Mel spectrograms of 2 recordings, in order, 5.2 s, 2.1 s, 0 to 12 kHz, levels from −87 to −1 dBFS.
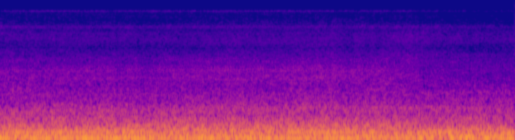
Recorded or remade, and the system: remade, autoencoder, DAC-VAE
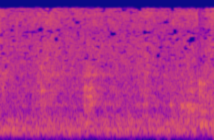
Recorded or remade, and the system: recorded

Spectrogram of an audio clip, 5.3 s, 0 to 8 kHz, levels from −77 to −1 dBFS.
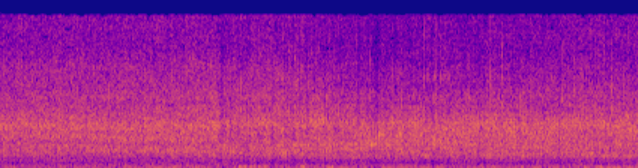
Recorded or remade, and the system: recorded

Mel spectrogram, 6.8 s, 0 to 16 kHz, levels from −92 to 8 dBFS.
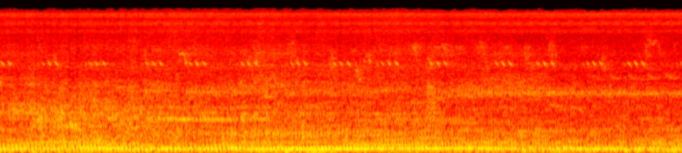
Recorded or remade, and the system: recorded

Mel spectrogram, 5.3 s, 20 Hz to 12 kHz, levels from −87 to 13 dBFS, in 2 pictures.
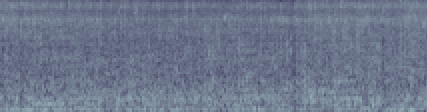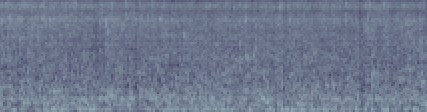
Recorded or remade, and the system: recorded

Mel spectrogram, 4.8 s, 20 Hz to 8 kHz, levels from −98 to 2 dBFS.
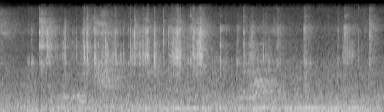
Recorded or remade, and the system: recorded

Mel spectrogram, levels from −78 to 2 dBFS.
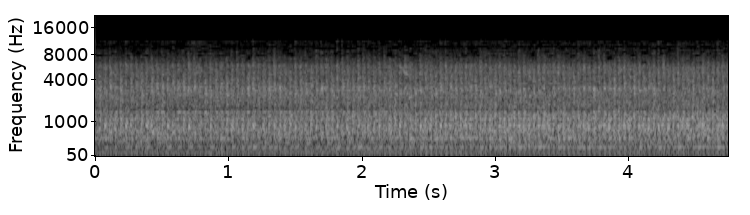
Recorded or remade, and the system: remade, vocoder, BigVGAN v2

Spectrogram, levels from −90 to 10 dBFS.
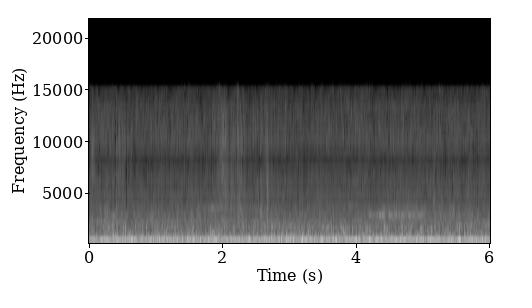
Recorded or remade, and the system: remade, vocoder, BigVGAN v2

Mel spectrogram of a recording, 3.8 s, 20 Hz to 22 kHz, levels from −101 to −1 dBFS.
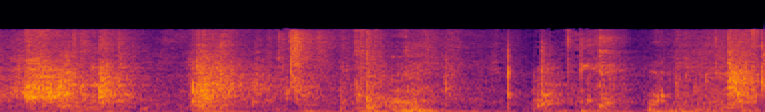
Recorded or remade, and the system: remade, vocoder, Vocos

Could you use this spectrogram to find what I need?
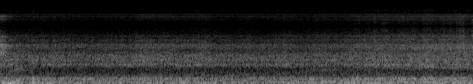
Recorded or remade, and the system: recorded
